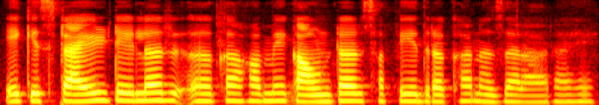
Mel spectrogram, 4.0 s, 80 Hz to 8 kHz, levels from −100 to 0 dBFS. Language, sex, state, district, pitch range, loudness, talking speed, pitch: Hindi, female, Madhya Pradesh, Bhopal, 190-210 Hz, -20 LUFS, 180 wpm, 205 Hz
